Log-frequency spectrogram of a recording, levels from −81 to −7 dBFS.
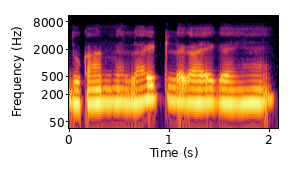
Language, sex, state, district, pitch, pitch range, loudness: Hindi, male, Jharkhand, Deoghar, 130 Hz, 130-135 Hz, -14 LUFS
